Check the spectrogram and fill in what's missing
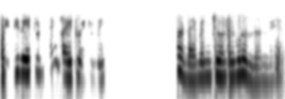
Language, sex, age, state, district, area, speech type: Telugu, female, 30-45, Telangana, Mancherial, rural, conversation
